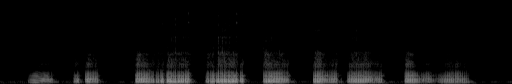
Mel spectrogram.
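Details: Sleeping dog indoors snoring, low rumbling breaths in a steady series of about seven, each roughly half a second long, with brief quiet gaps.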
